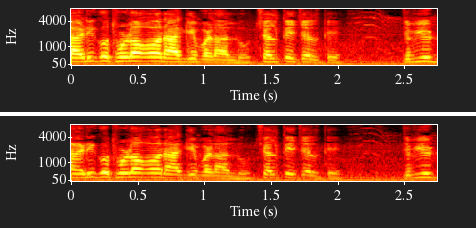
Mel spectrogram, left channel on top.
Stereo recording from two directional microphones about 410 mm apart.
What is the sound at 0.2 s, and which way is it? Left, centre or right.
Speech, centre.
